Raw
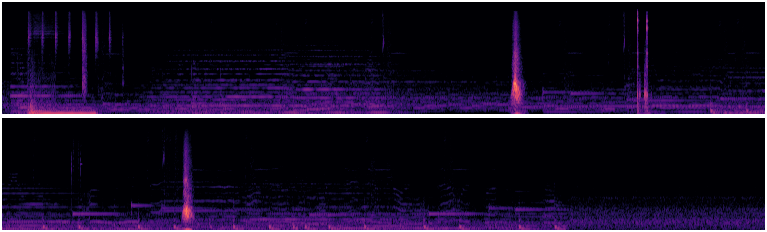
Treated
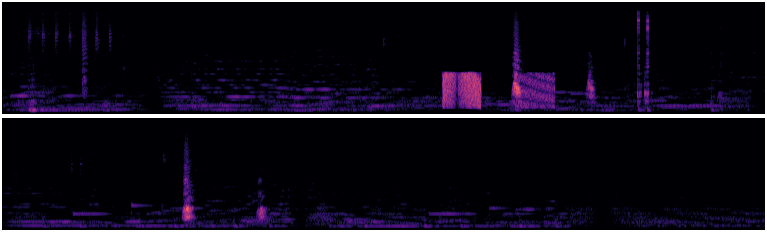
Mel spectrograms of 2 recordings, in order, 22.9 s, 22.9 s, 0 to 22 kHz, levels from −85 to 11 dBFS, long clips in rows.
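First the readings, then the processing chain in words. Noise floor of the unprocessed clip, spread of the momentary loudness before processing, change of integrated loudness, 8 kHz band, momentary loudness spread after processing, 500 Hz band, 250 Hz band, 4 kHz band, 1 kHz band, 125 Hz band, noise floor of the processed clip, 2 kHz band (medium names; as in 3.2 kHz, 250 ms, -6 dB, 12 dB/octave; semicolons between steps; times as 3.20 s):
-62 dBFS, 20 LU, -6.5 dB, -9.0 dB, 22 LU, -7.5 dB, -4.0 dB, -9.0 dB, -5.0 dB, -15.5 dB, -74 dBFS, +4.5 dB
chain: chorus voices 6, 0.53 Hz, delay 18 ms, depth 1.4 ms; steep high-pass 150 Hz 96 dB/octave; comb 6.5 ms, depth 32%; painted sound noise, 6.60–7.18 s, 260–1600 Hz -24 dBFS; echo from a far wall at 190 m, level -14 dB; cancelling through-zero flanger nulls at 0.22 Hz, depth 4.3 ms; trim -3.5 dB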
